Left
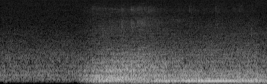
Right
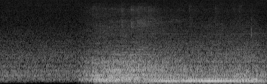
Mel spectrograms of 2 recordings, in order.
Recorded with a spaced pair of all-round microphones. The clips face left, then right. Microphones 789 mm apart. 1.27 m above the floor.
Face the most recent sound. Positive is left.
turn(degrees=10)  # may be behind; listen again after turning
